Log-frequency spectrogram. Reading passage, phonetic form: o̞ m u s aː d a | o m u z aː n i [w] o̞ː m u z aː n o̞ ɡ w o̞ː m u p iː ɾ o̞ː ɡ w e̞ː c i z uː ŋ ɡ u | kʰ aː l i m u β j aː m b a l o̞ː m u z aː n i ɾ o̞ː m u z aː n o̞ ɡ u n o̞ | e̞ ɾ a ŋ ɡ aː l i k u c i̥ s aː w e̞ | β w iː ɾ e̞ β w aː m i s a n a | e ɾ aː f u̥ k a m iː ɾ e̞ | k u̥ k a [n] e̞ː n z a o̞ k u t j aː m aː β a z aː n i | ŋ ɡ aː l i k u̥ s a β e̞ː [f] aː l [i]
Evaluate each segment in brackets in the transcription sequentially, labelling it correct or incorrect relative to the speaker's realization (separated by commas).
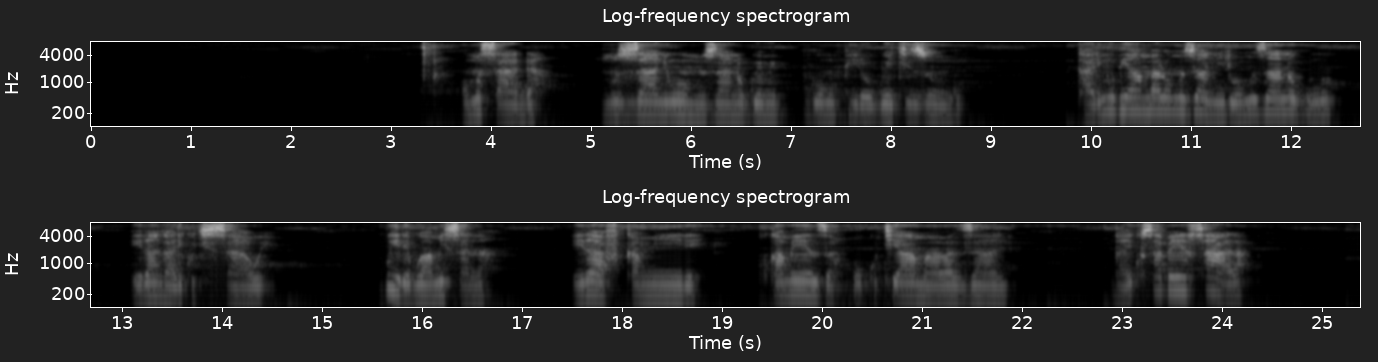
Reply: correct, incorrect, incorrect, incorrect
